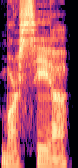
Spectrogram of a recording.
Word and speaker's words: Marsha: I accepted a resume and headsh shot from the father of my friend Marsha, which she pronounced Marcia.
